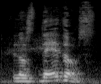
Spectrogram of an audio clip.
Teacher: el serrano te dice los dedos, bien marcado, con los dientes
